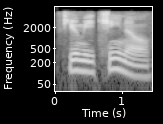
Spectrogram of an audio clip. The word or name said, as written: Fiumicino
